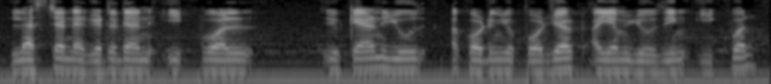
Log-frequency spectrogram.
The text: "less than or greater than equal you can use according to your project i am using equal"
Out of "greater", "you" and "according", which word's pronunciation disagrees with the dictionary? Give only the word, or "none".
greater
